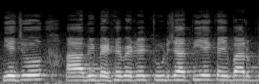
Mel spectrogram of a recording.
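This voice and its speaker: A man's voice: high-pitched, monotone, normal speed, darkish tone, a little hiss or hum. A male teacher giving an exam-prep grammar lesson at a board, asking questions and answering them himself.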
